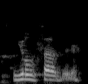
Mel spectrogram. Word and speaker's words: Uhlfelder: Uhlfelder, right.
